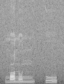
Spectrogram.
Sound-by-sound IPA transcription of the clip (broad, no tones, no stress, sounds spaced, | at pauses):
m ɑ n o nː ṳ pː u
